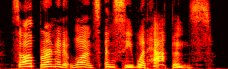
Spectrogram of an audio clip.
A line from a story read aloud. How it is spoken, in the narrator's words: he exclaimed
